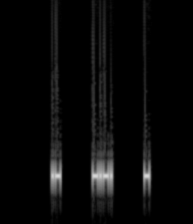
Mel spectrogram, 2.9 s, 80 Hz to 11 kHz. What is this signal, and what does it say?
Morse code, heard as a keyed tone, about 44 wpm, spaced as for 15 wpm, 700 Hz. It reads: ACT
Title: 6x Character Spacing - Top 200 Words - 45wpm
